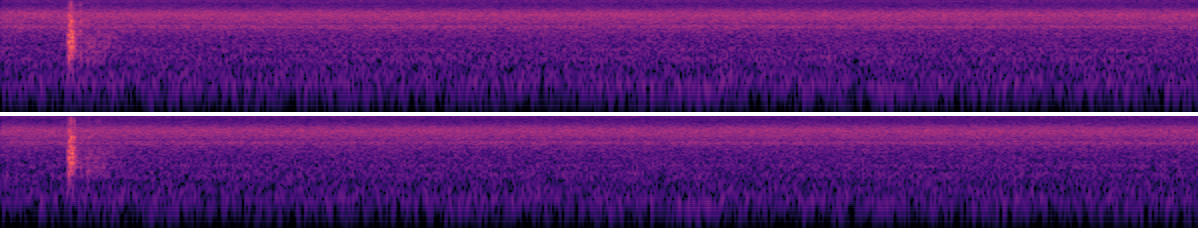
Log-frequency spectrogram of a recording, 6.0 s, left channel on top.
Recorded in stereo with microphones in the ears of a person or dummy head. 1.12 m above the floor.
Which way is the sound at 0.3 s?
5° right (ahead or behind).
